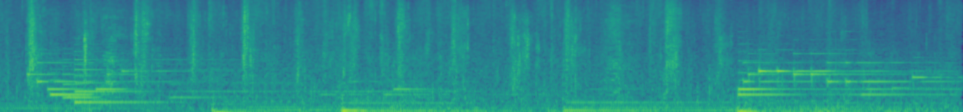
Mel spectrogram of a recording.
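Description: Sucking, squelching footsteps on a soggy, waterlogged sports field: a few slow, heavy steps at irregular intervals, each a soft wet thud over a steady low background.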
